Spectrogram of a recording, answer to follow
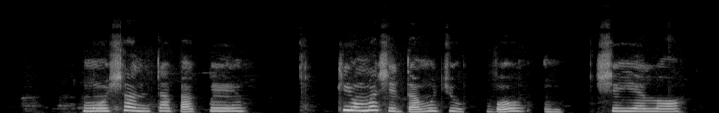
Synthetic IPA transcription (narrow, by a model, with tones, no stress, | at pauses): mũ˨ʃa˦˨n̩˨ta˦ba˨˦k͡pe˦ | ki˦wo˧mã˦ʃe˧da˨mũ˦d͡ʒu˦˨ | bo˨˦ | ŋ̩˨ | ʃe˦jɛ˦lɔ˦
